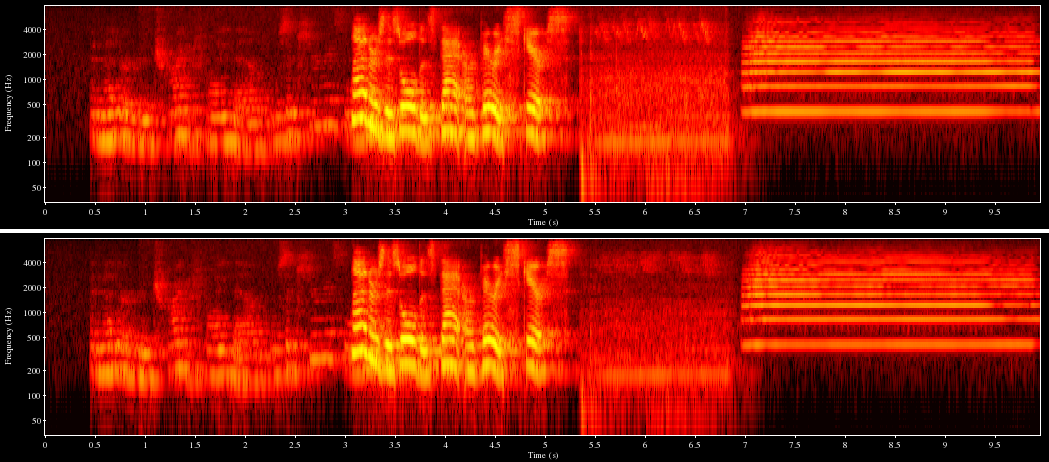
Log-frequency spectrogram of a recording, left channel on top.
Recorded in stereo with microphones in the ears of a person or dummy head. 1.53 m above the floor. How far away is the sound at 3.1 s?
About 0.8 m.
